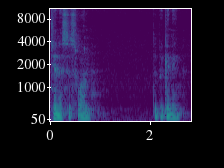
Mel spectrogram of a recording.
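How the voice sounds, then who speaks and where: A man speaks softly at a fairly slow pace. His voice is fairly low-pitched and somewhat breathy. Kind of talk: bible reading. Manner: soft-spoken.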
